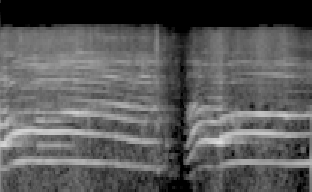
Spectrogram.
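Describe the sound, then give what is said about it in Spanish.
A cat gives two long, drawn-out meows separated by a brief pause, each voice-like and tonal, as if calling out a name. “hay gatos que saben decir que no. No. Otros llaman a Raúl.”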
